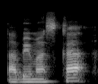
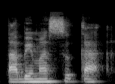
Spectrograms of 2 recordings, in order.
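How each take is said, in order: First: The u vowel after s is dropped. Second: The u vowel after s is clearly pronounced. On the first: "Nah ini cukup" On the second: "Kan harusnya"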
